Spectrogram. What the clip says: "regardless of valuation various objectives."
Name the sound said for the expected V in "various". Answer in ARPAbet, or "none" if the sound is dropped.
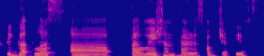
F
